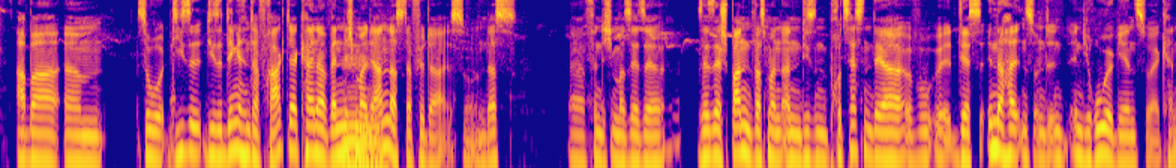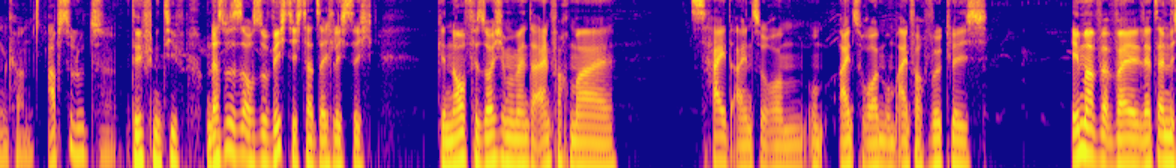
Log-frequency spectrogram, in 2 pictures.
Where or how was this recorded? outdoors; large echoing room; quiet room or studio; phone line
outdoors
